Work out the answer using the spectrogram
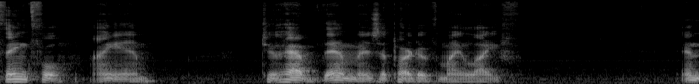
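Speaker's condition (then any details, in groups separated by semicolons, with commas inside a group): Cerebral palsy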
